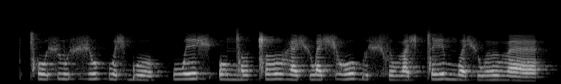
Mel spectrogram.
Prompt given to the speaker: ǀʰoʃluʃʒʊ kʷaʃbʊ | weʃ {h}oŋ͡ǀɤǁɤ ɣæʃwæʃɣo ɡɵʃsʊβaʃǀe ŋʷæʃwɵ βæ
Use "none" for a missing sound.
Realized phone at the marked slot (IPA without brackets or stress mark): ʔ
